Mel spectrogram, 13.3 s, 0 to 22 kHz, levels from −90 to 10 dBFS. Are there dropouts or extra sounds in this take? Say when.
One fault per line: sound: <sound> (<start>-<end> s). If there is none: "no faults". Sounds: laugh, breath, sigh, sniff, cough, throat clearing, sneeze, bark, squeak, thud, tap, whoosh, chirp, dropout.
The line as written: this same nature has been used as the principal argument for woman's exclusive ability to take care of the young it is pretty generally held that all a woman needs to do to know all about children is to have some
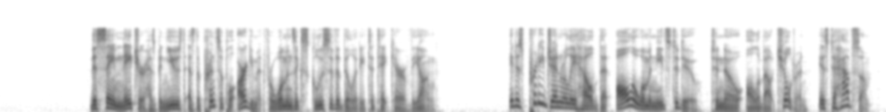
no faults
